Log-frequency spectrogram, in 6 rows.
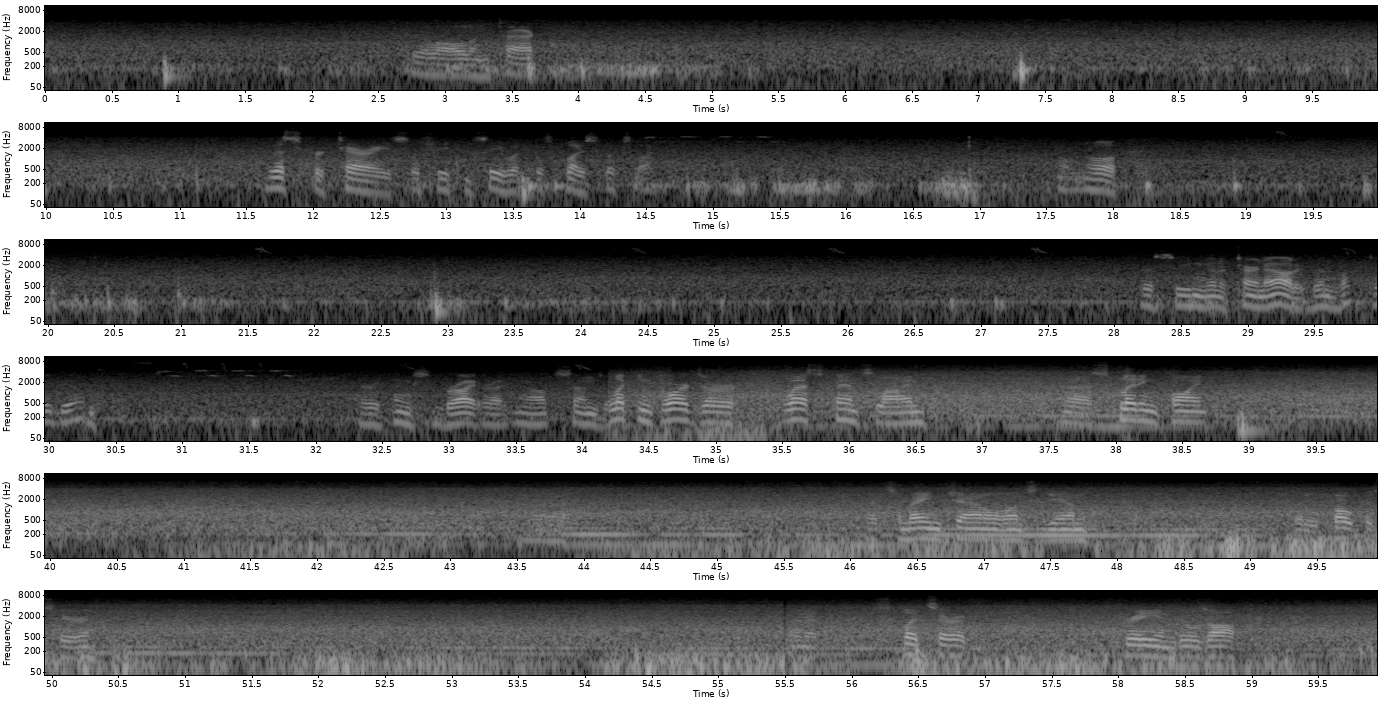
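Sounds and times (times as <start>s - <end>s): outdoor background noise: 0.0s - 59.9s
steady background hiss: 0.0s - 59.9s
small bird chirping: 14.5s - 15.6s, 29.7s - 32.2s
short low thump: 38.9s - 39.2s.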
